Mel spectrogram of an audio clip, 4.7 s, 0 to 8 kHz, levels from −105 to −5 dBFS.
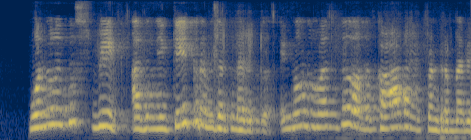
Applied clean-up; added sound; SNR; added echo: neural mask model DeepFilterNet 3.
